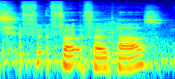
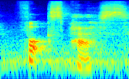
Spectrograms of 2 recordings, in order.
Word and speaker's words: faux pas: No, but what I've found overall is everyone's been very forgiving of faux pas for the past, for all of it, really. It started with Rhubarb Gate. Faux pas? Oh, sorry, Fox Pass.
